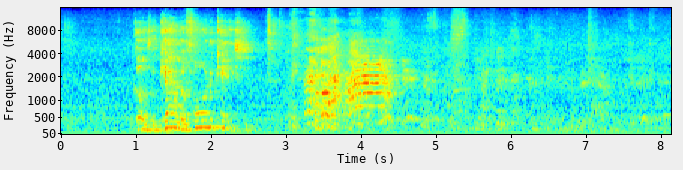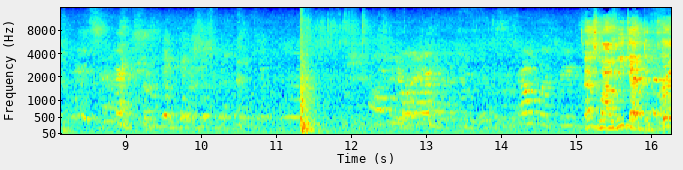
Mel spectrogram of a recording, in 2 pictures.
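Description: An elderly man preaches with feeling through a microphone and loudspeakers in an echoing room.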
